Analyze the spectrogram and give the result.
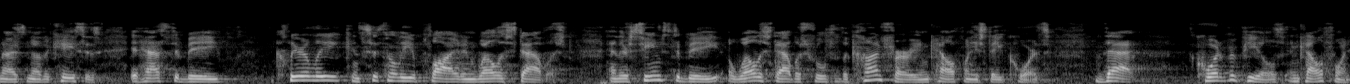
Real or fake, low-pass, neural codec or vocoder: fake; 7.2 kHz; codec, 24 kHz, 3.1 kbps, DualCodec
